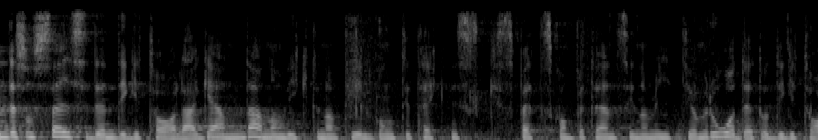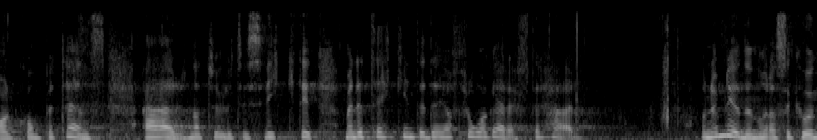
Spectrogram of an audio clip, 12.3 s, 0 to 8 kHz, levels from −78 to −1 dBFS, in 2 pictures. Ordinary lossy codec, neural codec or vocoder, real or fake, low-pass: none; none; real; 7.2 kHz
